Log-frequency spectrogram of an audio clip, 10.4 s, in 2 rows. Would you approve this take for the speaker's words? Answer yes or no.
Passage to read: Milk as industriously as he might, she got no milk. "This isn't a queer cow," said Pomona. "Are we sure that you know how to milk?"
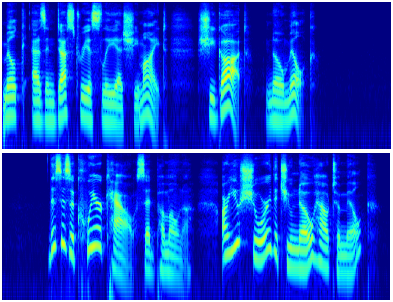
no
